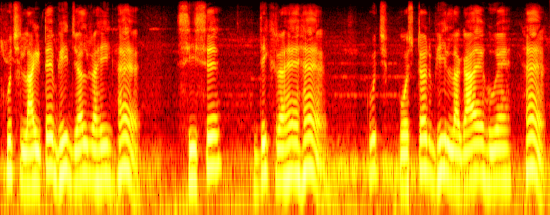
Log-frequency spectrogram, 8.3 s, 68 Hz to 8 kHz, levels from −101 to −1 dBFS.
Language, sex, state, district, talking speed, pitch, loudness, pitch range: Hindi, male, Bihar, Patna, 115 wpm, 165 Hz, -18 LUFS, 145-185 Hz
